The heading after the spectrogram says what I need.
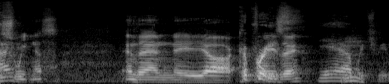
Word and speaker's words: caprese: And then a caprese Yeah, which we like. with balsamic Which he said it right, glaze. caprese, and I just said caprice, which is wrong. No, Caprese, no. caprese.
